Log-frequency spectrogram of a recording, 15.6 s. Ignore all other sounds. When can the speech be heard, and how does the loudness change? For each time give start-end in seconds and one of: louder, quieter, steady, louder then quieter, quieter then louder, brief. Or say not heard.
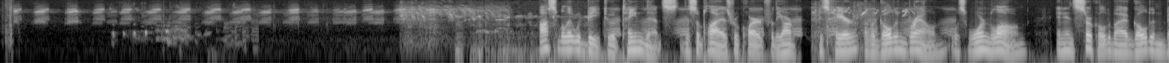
7.2-15.5 steady.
